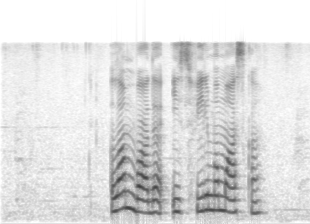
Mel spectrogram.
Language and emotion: Russian, neutral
